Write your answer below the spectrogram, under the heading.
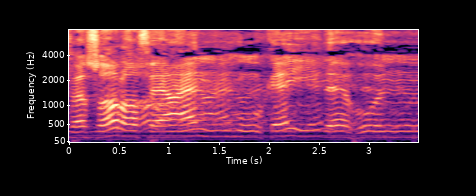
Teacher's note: لازم الغنة وقفا تساوي الغنة وصلا، ومقدارها حركتين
